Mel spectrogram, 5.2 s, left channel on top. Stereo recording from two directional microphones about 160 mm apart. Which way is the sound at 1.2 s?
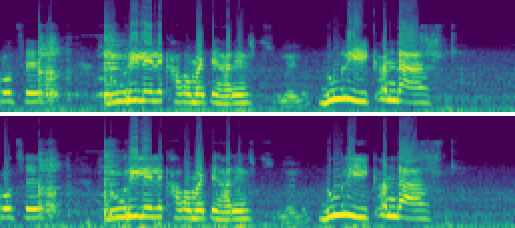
15° right (ahead or behind).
